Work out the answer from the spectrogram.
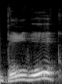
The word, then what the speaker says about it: Bulwark: the new Void Champion Bulwark, or Bullock, as I feel like it should be pronounced, 50 gems, an XP booster, 3 energy refills, and an Ancient Shard.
